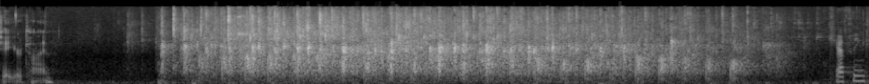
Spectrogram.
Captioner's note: applauds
